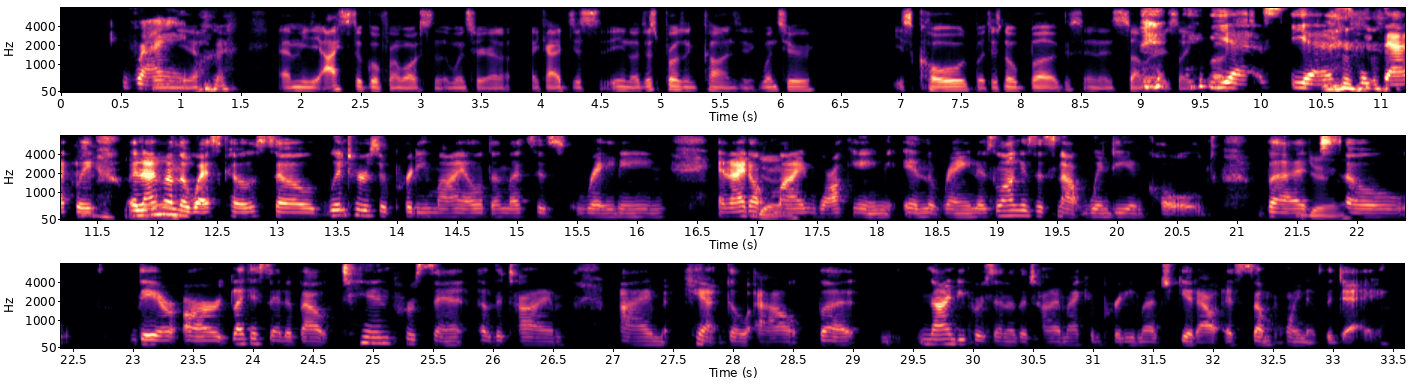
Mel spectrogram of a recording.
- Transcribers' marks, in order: tapping; laugh; laugh; laugh
- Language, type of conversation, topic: English, unstructured, What's a small daily habit that quietly makes your life better?
- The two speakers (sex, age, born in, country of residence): female, 55-59, United States, United States; male, 20-24, United States, United States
